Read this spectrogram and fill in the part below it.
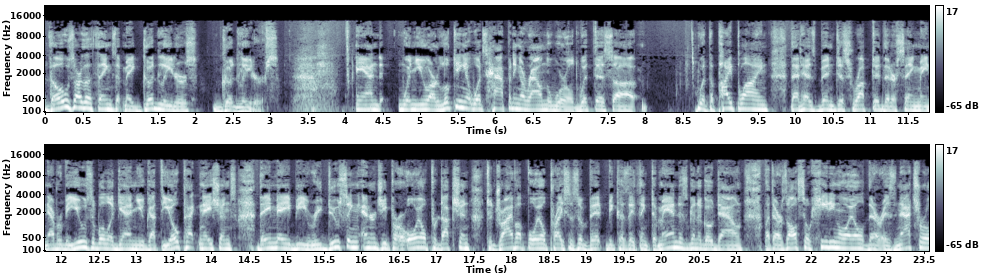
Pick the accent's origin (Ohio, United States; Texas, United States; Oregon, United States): Ohio, United States; Newbury; also born or lived in Cleveland, Ohio; now in Arizona, United States; I lived in farm, what used to be farm country, in northeast Ohio in Geauga County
